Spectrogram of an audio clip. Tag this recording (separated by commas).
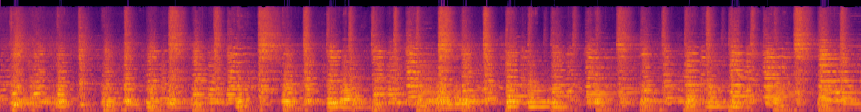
Orchestra, Musical instrument, Trombone, Brass instrument, Music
